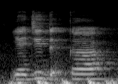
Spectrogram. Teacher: terdapat hukum qalqalah sugro pada huruf dal karena huruf qalqalah itu dibaca sukun. Cara membacanya itu dipantulkan dengan ringan.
